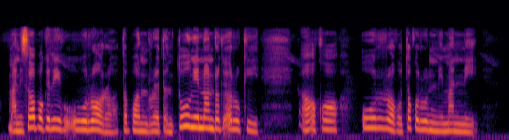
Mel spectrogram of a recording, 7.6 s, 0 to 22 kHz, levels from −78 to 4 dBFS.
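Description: Speech recording with no technical faults to report.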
